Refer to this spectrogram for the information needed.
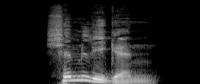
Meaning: inflection of schimmlig: 1. strong genitive masculine/neuter singular 2. weak/mixed genitive/dative all-gender singular 3. strong/weak/mixed accusative masculine singular 4. strong dative plural
- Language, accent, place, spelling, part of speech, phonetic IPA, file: German, Germany, Berlin, schimmligen, adjective, [ˈʃɪmlɪɡn̩], De-schimmligen.ogg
